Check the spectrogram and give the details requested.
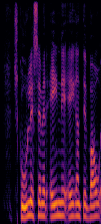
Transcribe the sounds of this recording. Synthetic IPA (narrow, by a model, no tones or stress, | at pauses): skuːlɪsɛmɛɾeːjnɪʔeːjɣant̪ɪvaːw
